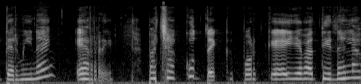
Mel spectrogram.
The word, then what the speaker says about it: Pachacútec: a porque es grave y termina en ere pachacútec porque lleva tilde en la copa porque es grave y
